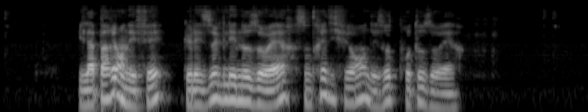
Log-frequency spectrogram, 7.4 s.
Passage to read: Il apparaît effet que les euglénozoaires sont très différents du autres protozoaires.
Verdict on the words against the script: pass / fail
fail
